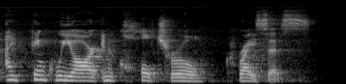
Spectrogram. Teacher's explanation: So the words are prolonged, but also the pace slows down towards the end.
